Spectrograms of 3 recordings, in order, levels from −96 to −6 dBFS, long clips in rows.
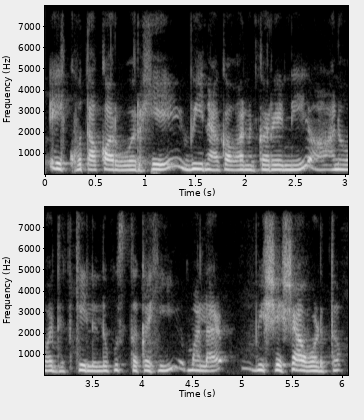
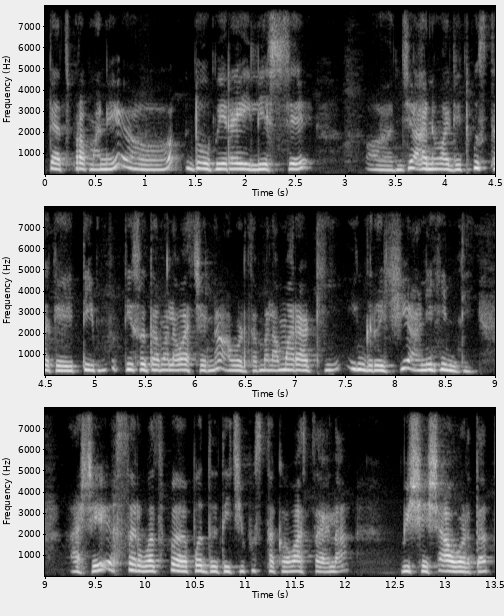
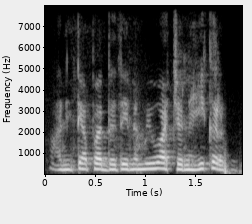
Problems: none marked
